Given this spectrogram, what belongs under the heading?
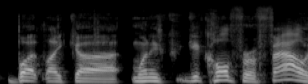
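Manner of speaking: ordinary talk, nothing marked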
